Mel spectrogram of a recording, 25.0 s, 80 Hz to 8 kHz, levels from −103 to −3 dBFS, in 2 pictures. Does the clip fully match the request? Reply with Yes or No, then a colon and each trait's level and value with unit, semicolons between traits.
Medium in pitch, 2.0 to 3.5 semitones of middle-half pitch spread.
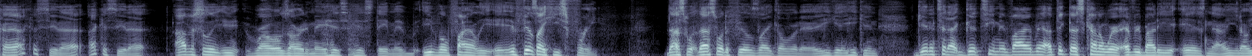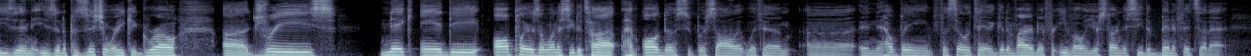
No: low, 130 Hz; average, 3.2 semitones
